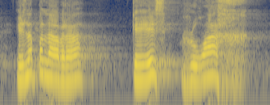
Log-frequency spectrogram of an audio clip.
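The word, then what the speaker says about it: רוח: La palabra para espíritu en el hebreo es la palabra que es roaj, que se escribe ruash con ch, pero repito, ese pronuncio pronuncia como J.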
